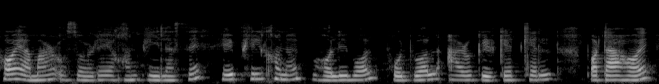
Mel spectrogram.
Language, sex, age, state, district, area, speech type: Assamese, female, 18-30, Assam, Dibrugarh, rural, spontaneous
